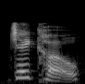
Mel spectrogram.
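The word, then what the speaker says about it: JCAHO: department regulations city ordinance jayco which is spelled j c a h o fire codes sanitation medical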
